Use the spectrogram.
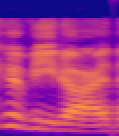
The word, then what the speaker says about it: Kvedar: It's Cavar. There's no silent letters. Okay. Cavar.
